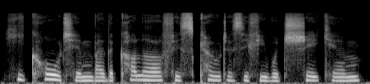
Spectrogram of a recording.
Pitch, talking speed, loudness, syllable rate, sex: 185 Hz, 245 wpm, -18 LUFS, 4.8 syllables/s, female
